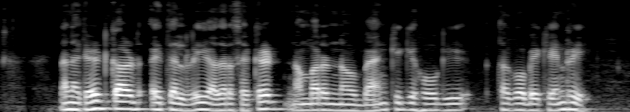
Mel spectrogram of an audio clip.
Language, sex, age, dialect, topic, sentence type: Kannada, male, 60-100, Central, banking, question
